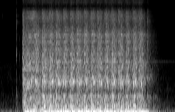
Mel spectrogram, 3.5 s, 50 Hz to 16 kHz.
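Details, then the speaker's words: Turbo Toyota 2JZ first start: starter cranks engine about three and a half beats a second for two seconds without firing; crank no start with no fuel pressure. "right we have no fuel pressure no fuel pressure no yeah see if it goes up"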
